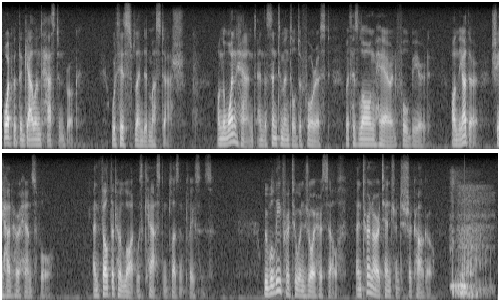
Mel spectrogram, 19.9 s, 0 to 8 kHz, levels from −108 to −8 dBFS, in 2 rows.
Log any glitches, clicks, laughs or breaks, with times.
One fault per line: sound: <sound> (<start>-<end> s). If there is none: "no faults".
sound: sigh (18.9-19.8 s)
